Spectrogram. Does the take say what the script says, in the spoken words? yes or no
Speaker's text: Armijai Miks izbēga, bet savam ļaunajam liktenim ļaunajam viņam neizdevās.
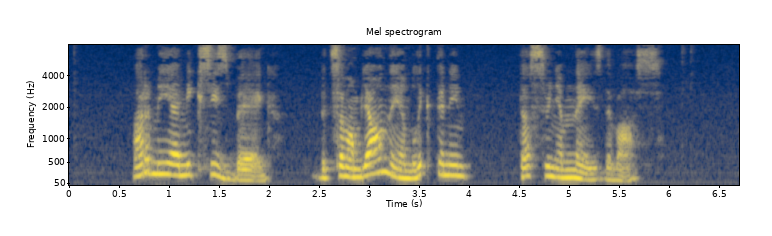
no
